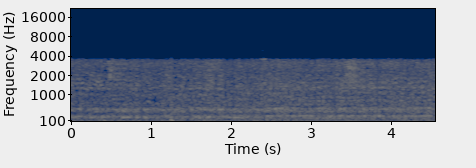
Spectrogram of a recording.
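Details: Reproductive swarm of honey bees entering a bait hive at Painted Peacock Manor, 04/07/21: a dense, continuous broadband buzzing hum, even in loudness throughout, with a single short knock just past one second.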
